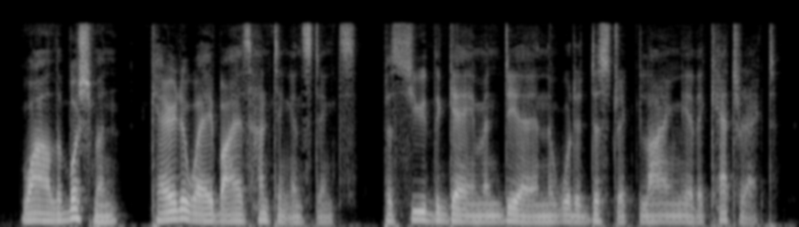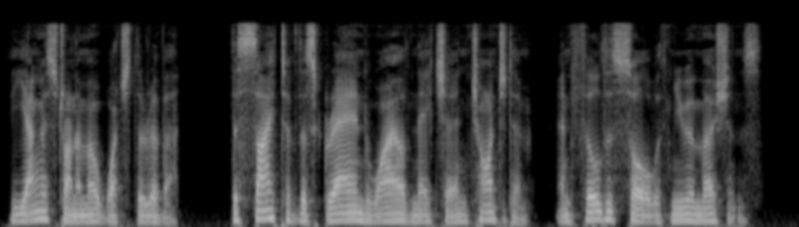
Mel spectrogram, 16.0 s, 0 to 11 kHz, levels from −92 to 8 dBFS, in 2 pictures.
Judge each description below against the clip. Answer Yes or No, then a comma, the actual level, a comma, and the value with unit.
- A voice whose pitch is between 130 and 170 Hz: No, very low, 95 Hz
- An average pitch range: Yes, average, 3.0 semitones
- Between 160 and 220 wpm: Yes, average, 165 wpm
